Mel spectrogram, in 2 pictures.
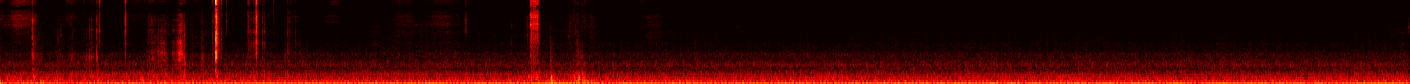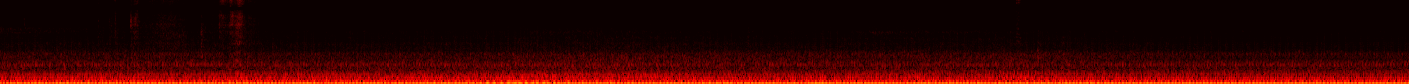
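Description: Car engine idling while stationary, a steady low rumble heard from inside the cabin. A few sharp clicks come in the first six seconds.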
